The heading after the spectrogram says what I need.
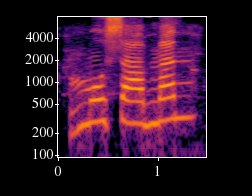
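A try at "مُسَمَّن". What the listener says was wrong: So remember, here, we're not only going to think about how we change it. So the change will be the vertical fatha on the meme, but we also have to bear in mind that we have the shadda on the meme.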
